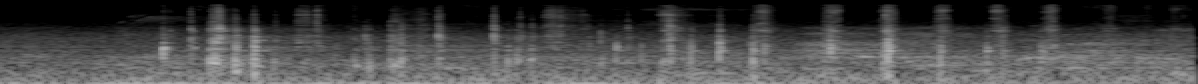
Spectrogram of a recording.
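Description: A plastic filter housing clicks and scrapes as it is screwed in by hand.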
